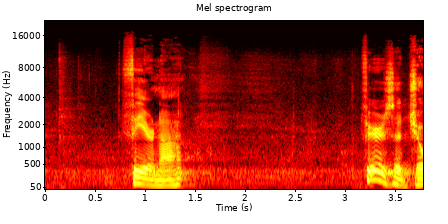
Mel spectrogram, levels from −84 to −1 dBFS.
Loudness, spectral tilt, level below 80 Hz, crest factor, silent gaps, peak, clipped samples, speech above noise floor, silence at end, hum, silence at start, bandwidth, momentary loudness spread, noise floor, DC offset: -17 LUFS; -4 dB/octave; -48 dBFS; 20 dB; none; 0 dBFS; under 0.1%; 29 dB; 0 s; none; 0.15 s; 16.5 kHz; 23 LU; -45 dBFS; under 0.1%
